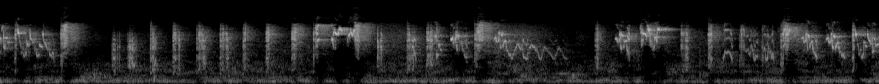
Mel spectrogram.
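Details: Budgerigar giving rapid strings of short clicking chirps mixed with scratchy warbles and squawks, one brief lull midway, faint low hum in the background.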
